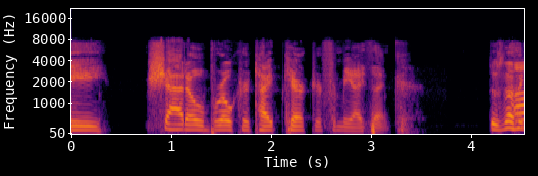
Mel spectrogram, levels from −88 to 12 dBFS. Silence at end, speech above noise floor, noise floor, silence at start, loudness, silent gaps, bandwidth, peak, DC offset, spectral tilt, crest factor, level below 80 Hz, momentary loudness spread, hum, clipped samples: 0 s; 56 dB; -76 dBFS; 0 s; -20 LUFS; 4.08-4.18 s; 8.8 kHz; -2 dBFS; under 0.1%; -4 dB/octave; 20 dB; -52 dBFS; 18 LU; none; under 0.1%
